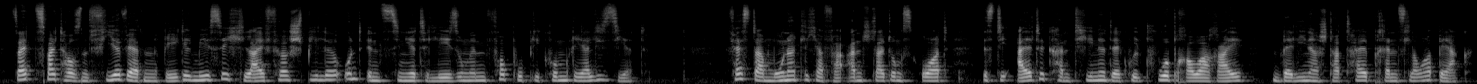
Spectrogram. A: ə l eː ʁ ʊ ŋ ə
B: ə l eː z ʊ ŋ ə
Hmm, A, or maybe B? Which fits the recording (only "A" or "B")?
B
